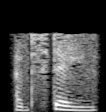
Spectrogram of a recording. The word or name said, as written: abstain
